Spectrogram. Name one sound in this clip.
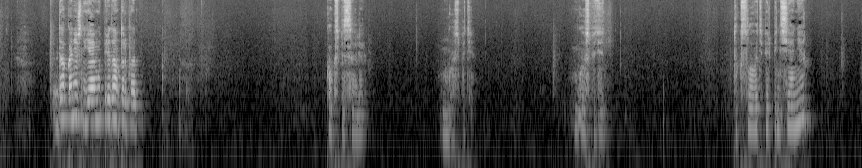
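A woman speaks quietly on a phone, in short anxious phrases.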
